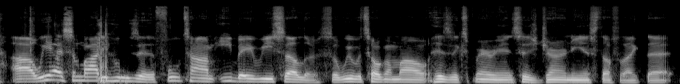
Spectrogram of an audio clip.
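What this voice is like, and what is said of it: New York Bronx accent. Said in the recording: “That's your accent, bro ... That's BX, man. You know me from New York, man. We got that accent ... Nah, that's the Bronx.”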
